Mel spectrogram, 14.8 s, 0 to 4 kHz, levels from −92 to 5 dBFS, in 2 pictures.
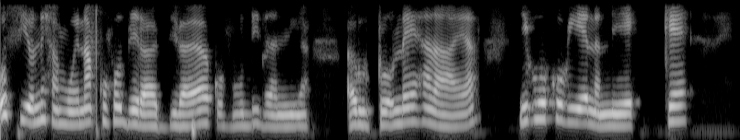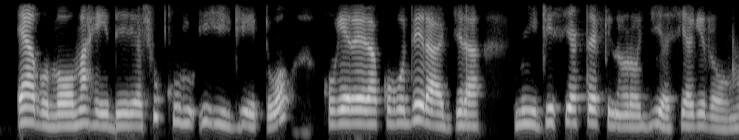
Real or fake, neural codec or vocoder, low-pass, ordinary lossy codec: fake; codec, 16 kHz, 2 kbps, X-Codec, HuBERT features, trained on balanced general audio; 3.6 kHz; none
